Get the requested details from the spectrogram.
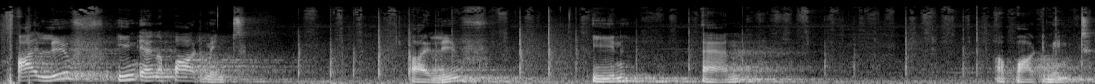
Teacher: The pitch changes at the second syllable, that is part. A part. It has a 3 syllable, a, part and meant. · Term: falling tone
